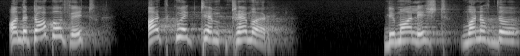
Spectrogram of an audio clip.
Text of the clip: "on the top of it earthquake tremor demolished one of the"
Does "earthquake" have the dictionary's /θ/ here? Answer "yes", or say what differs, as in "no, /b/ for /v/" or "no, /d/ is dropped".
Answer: no, /t/ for /θ/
